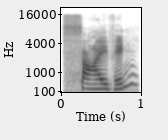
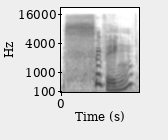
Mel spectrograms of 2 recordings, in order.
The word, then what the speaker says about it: sieving: right it might be spelt as if you pronounce it siving that the word is sieving and the item that we use or the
